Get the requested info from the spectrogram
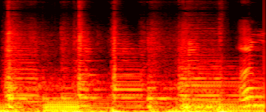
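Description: Live blues band playing between sung lines: strummed acoustic guitar over a steady low beat, with the singer's voice coming in at the very end.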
